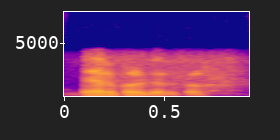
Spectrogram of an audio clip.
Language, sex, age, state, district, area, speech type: Kashmiri, female, 18-30, Jammu and Kashmir, Kulgam, rural, conversation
